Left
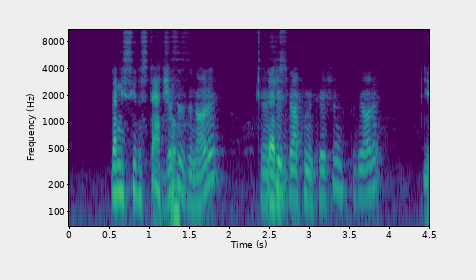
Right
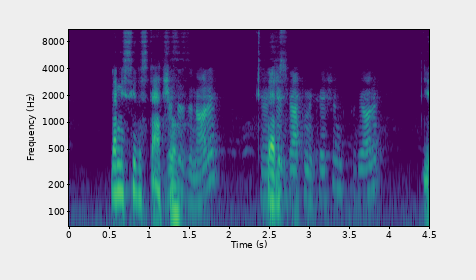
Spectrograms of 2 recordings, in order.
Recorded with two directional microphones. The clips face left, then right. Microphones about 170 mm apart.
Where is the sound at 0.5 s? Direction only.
30° right (ahead or behind).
